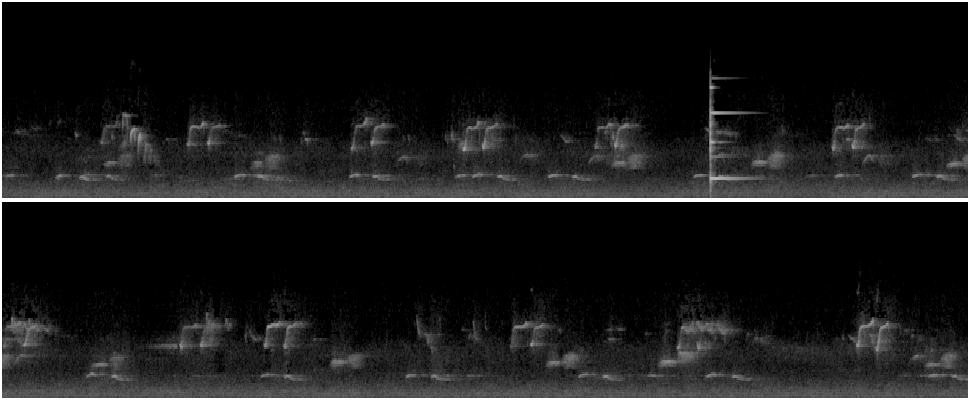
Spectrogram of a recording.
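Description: Several birds singing short, chirping phrases that repeat about once a second over a steady outdoor background hiss. About ten seconds in, a single sharp click rings briefly.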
